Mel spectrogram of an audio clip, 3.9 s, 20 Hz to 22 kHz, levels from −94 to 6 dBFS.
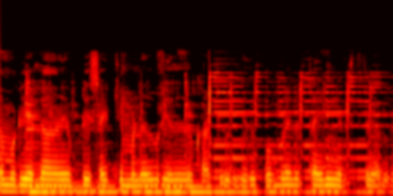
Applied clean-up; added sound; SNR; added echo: neural mask model RNNoise.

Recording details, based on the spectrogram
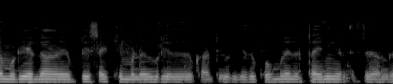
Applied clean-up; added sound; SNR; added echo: neural mask model Resemble Enhance denoiser.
